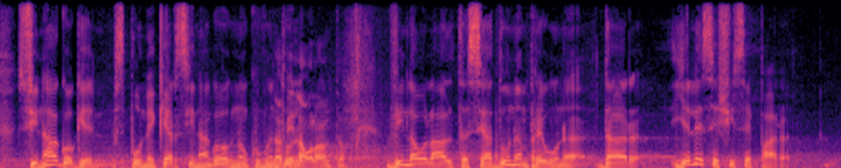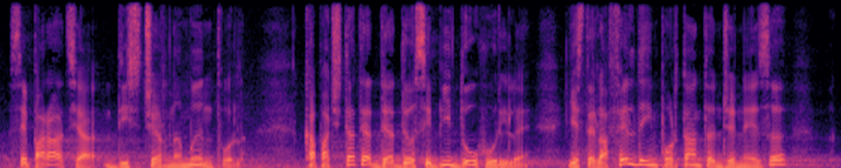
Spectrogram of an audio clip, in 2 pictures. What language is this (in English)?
Romanian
